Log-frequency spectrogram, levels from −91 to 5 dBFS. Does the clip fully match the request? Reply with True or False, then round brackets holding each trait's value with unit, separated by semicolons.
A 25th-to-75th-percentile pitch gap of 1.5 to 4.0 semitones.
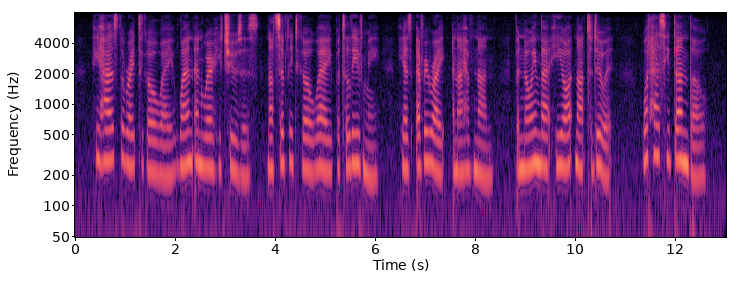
True (2.9 semitones)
